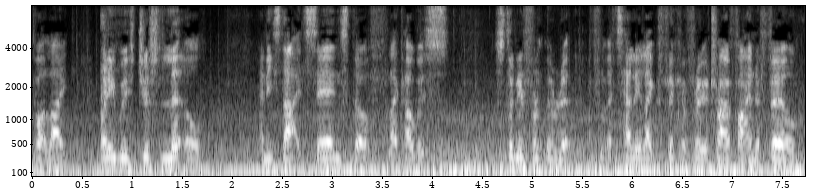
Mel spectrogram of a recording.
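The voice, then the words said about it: Thick northern English accent. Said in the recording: “I imagine quite a thick northern accent”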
